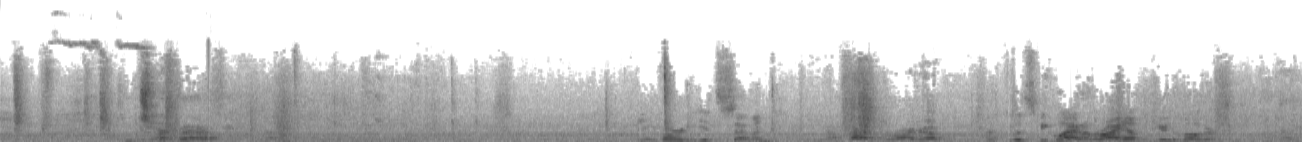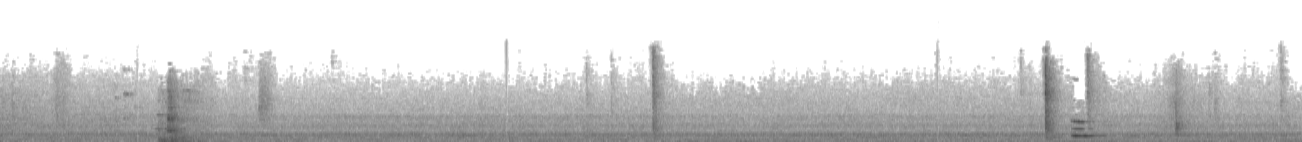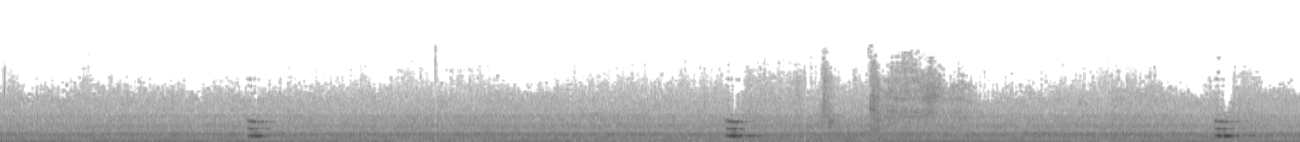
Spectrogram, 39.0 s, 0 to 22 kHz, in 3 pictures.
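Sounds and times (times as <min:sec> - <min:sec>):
elevator motor humming: 0:00.0 - 0:39.0
short electronic beeps: 0:23.7 - 0:24.1, 0:28.5 - 0:28.9, 0:33.3 - 0:33.7, 0:38.2 - 0:38.7.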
